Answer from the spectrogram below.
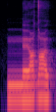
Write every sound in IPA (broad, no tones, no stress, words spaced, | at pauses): nːɛu̯dˤə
